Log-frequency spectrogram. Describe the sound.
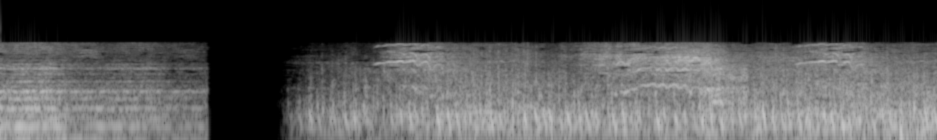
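A horse neighs a few times over steady, rapid clip-clop of hooves, which breaks off for a short silence and then resumes, fairly loud throughout.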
